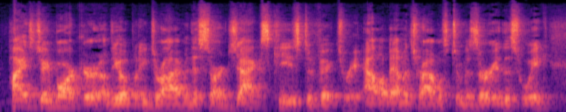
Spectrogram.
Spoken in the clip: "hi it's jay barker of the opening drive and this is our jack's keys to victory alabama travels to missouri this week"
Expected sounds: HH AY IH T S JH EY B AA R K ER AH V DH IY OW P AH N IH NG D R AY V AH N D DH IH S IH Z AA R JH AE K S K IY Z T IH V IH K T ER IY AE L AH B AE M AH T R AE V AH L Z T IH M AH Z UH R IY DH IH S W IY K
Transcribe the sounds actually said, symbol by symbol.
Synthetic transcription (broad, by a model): HH AY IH S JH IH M AA R K ER AH V DH IY OW P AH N IH NG D R AY V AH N DH IH S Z AA R JH AE K S K IY Z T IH V IH K T ER IY AE L AH B AE M AH T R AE V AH L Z T IH M AH Z UH R IY DH IH S W IY K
